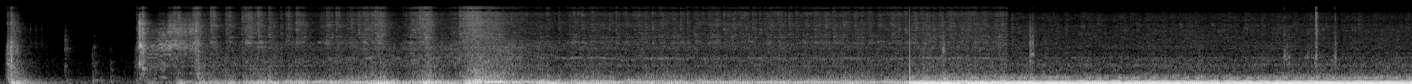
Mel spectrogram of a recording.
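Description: Small-block Chevy V8 of a 1936 Chevrolet coupe hot rod cranked on the starter for about a second, then catching and running, with a brief rev a few seconds later. About nine seconds in it runs much louder and settles into a steady low rumble.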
